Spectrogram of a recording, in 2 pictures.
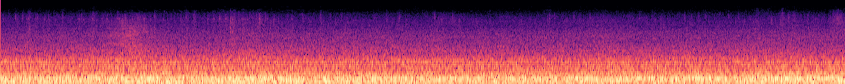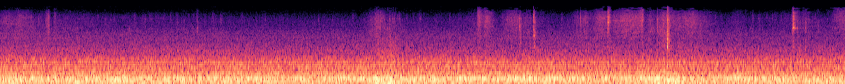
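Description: Car cruising on a paved road, heard from inside the cabin: steady engine hum and tyre noise, with a few faint ticks in the second half.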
